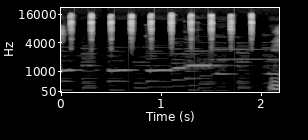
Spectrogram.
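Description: Clock-ticking sound effect, about five ticks a second, over soft background music with a simple stepping melody. It is a thinking-time timer counting down the pause for a guess.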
